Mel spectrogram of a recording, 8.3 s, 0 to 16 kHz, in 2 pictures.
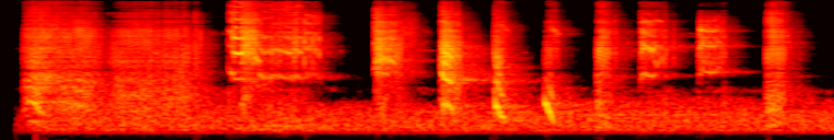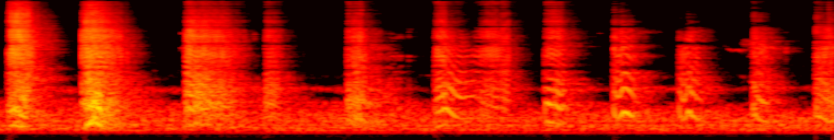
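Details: Chocolate Biewer Yorkshire Terrier puppies from a kennel litter of one female and two males, born 16 January 2020, give thin, high squeaks and yelps in a quick, uneven run.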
